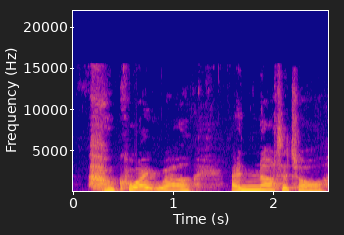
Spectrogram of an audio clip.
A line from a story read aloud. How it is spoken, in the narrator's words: she replied, laughing still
